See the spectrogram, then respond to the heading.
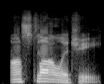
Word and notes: osteology: American English

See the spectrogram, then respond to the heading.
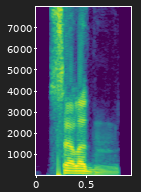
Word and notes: celadon: British English

